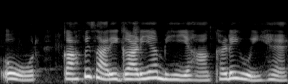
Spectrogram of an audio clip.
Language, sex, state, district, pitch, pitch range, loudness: Hindi, female, Himachal Pradesh, Shimla, 240 Hz, 210-260 Hz, -13 LUFS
